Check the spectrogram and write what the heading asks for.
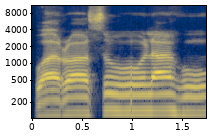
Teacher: dibaca dengan mad silah qasirah. Sama macam asli bacaannya. Panjangnya dua harakat. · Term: mat silah qasirah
